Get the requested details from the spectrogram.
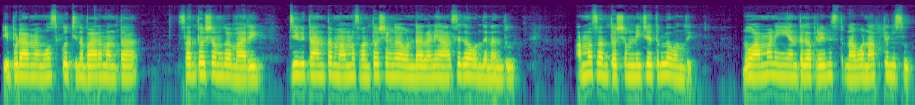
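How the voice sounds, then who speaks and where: An earnest young woman pleads with a close family friend, her voice steady and flat in pitch. A narrator reads her lines in a plain storybook reading, with little change of tone. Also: close to an everyday voice.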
